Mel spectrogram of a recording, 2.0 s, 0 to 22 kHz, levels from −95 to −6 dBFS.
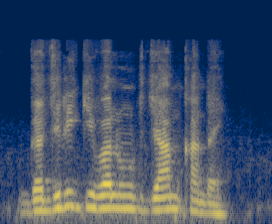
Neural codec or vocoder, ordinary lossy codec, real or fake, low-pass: none; Opus, 16 kbps; real; 10.8 kHz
